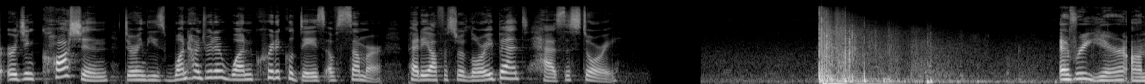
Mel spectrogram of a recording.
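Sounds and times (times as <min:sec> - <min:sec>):
speech: 0:00.0 - 0:06.3, 0:10.6 - 0:11.4
loud firework blast: 0:08.2 - 0:10.4.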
